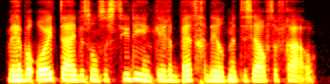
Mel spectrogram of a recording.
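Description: A woman's voice: lowish voice, flat delivery, a little fast, a little mellow, no echo, studio quality, lightly acted. A woman reading the lines of an easygoing, playful young man in a light, teasing manner. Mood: breezy.

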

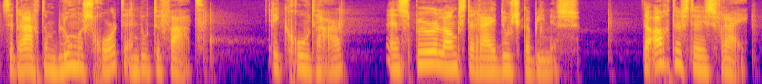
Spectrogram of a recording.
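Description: Woman softly narrating an erotic story. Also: fairly low pitch, measured pace, slightly rough, dry recording.

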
